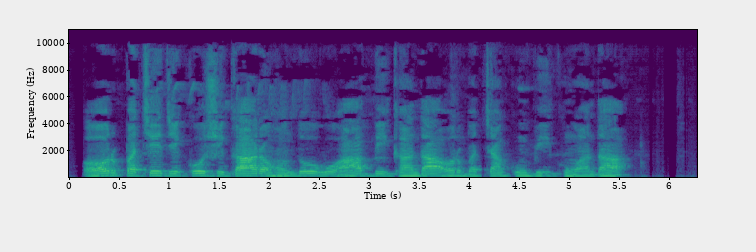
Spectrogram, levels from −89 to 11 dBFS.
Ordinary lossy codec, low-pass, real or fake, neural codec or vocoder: AAC, 48 kbps; 9.9 kHz; fake; vocoder, 48 kHz, 128 mel bands, Vocos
